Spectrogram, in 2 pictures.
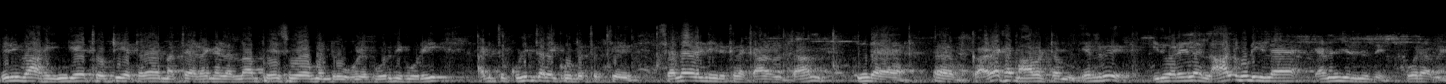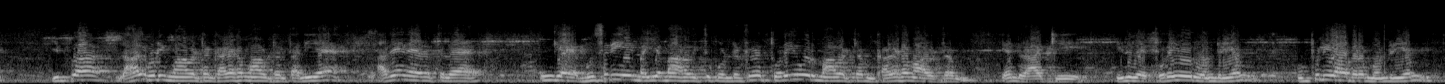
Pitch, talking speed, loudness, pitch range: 160 Hz, 100 wpm, -25 LUFS, 145-180 Hz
